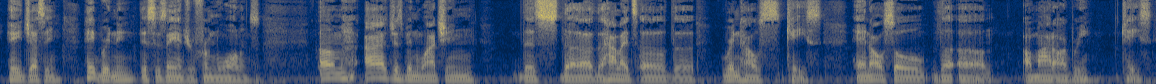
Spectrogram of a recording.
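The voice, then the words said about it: Fantastic voice with regional accent. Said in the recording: “I have voice envy... Fantastic voice... I have accent envy”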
